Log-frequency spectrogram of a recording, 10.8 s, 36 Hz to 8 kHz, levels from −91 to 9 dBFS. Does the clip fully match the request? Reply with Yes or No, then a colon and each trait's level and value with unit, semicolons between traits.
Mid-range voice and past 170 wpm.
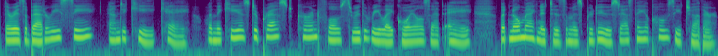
Yes: medium, 175 Hz; average, 180 wpm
